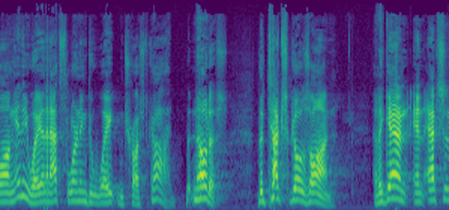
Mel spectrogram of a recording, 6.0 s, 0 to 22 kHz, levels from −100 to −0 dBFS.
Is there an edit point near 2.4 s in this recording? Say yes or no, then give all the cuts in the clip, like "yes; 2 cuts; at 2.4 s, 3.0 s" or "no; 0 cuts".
yes; 1 cut; at 2.4 s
